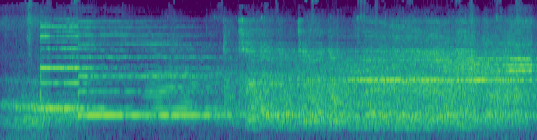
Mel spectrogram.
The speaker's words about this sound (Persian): از سوی حملات راکتی حماس به شهرها و شرکای اسرائیلی ادامه دارد. صدای آژیری که هر از چندگاهی در برخی شهرهای اسرائیل شنیده می شود. هشدار حمله راکتی.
